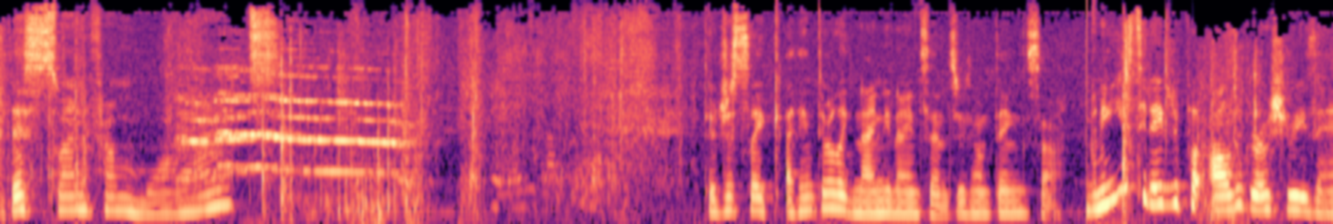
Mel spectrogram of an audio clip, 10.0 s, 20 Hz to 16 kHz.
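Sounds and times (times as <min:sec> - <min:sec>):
rooster crowing: 0:01.2 - 0:03.3.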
